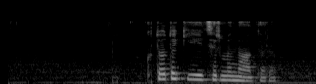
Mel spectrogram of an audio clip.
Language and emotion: Russian, neutral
